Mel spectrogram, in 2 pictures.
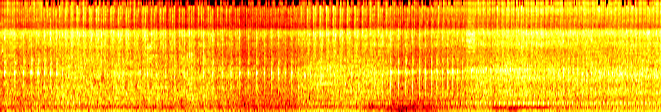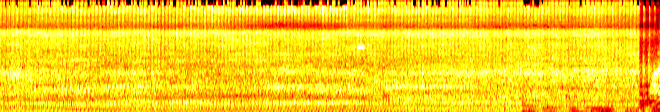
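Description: A tractor engine runs loud and close, a continuous steady chugging drone with a rough mechanical rattle that holds for around twenty seconds without pause.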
